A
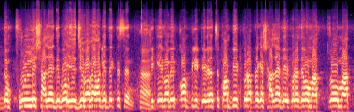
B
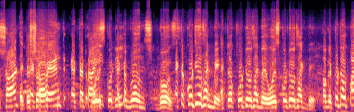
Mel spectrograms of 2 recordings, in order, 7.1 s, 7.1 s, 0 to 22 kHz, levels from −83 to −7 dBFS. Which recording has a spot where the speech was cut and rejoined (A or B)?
A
